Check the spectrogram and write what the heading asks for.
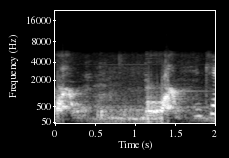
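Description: French mastiff barking twice, once right at the start and again about a second and a quarter later, at a hermit crab it dislikes.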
